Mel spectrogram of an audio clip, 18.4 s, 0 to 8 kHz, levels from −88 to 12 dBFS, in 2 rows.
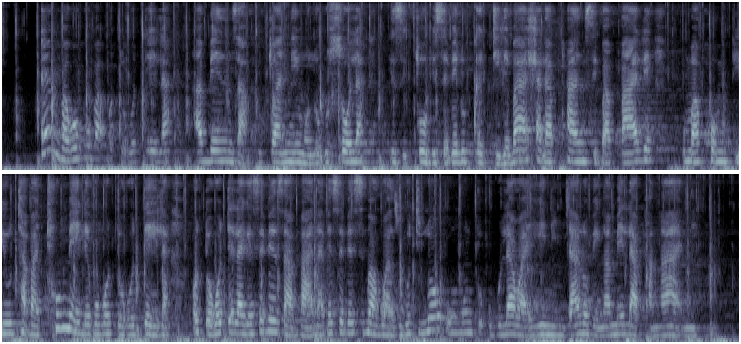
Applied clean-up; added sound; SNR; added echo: none; Typing; 5 dB; reverberation time 1.3 s.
